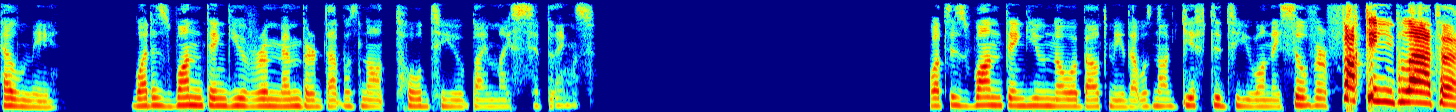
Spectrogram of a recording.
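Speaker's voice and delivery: malevolent tone. Voicing a character confronting Juliet, gaze snapping to her: full of malice. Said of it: "full of malice".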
